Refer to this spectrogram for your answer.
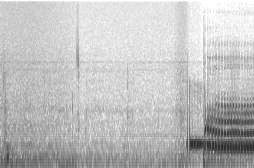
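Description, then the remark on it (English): After a few seconds of quiet background hum, the ringing tone of an outgoing phone call cuts in abruptly and loudly near the end, a steady electronic tone with no voices present. “Do you want to call him? Yeah, let's call him.”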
